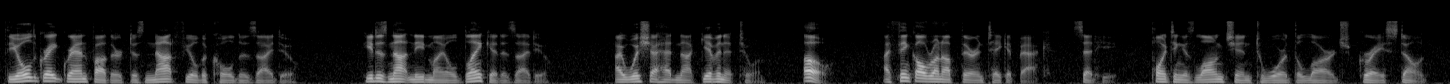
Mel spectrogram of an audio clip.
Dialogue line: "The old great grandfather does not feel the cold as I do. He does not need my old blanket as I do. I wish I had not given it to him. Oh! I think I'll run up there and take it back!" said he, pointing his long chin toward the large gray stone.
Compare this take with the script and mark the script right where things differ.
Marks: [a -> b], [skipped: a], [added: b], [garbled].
"The old great grandfather does not feel the cold as I do. He does not need my old blanket as I do. I wish I had not given it to him. Oh! I think I'll run up there and take it back!" said he, pointing his long chin toward the large gray stone.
